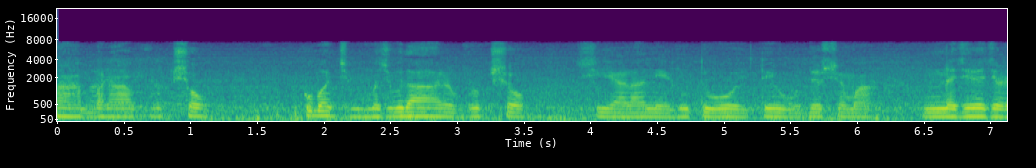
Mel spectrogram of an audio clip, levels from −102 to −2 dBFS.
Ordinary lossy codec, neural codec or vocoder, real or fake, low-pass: none; autoencoder, 48 kHz, 128 numbers a frame, DAC-VAE, trained on Japanese speech; fake; 7.2 kHz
